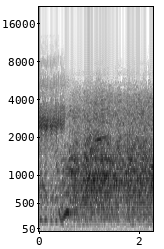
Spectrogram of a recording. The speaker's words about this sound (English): Doc brought his goat in here. He's coming up here. Arthur, go away. Get off the platform, you little ham.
